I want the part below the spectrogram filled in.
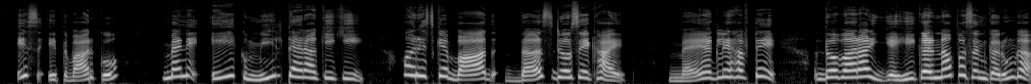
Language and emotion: Urdu, happy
